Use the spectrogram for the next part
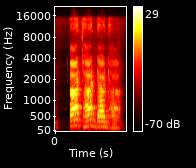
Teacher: इन वर्णों को उच्चारण करते समय जब जीभ का अगला हिस्सा जब मुंह से जो मुड़कर ऊपर की तालू के ऊपर भाग को छूता है तब उन्हें हम कहते हैं मूर्धन्य ध्वनिया।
